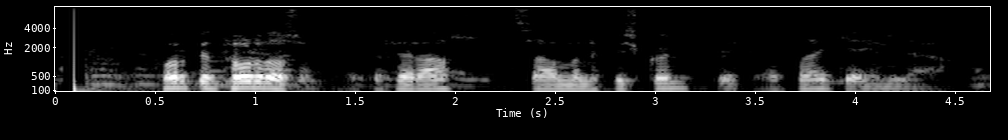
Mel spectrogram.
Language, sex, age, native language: Icelandic, male, 20-29, Icelandic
